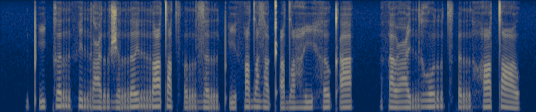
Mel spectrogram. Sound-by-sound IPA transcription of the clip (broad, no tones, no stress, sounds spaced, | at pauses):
pʼ i k ə r θ i r ʕ ə r ʒ ə r ə ɪ̯ r ə ɪ̯ tˤ ɤ t͡sʼ ɤ r z ə r pʼ i θ ə dˤ i z ɤ kʼ i dˤ i ɦ i h ə ʊ̯ kʼ a | θ a ʊ̯ ʕ i r ɣ o r t͡sʼ ə r h o tˤ o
